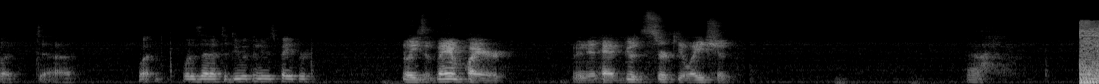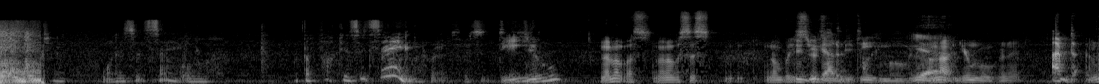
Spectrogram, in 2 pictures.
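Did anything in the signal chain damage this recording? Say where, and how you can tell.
Yes, the network and codec stage. From 10.68 to 16.68 s the stream switches to a lower bitrate: everything above 8.2 kHz disappears abruptly, with no gap, and the top turns thin and smeared. That fits the player adapting to a slow connection, consistent with Opus stepping from 64 to 16 kbit/s.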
